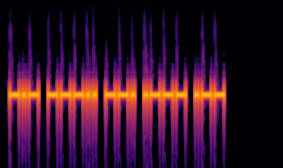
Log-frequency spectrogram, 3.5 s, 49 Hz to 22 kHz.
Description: Morse code, heard as a keyed tone, about 29 wpm, 700 Hz. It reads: K8GJW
